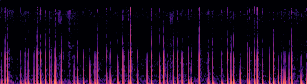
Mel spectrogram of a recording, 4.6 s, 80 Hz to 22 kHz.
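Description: A large, thin, round solid cork disc, held in both hands near the microphone, is tapped and scratched with long nails. About 28 quick, dull taps come in an irregular stream, each dying away almost at once, with a soft low, bassy thump around 117 Hz and a faint scratchy texture between them.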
